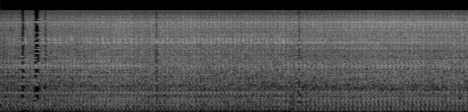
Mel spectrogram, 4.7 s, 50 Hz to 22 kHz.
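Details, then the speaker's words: 1974 Honda Z50 monkey bike, restored but never run: idle wanders and runs up on its own, hunting uneven beat; spraying carb cleaner changes it, revealing an intake air leak at the carb intake (O-ring present, no gasket on other side). "so that's what it's got an intake leak right there as soon as I spray it"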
